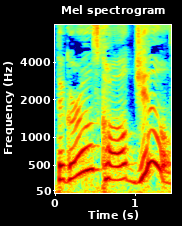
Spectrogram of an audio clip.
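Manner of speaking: high, slow owl hoot for deaf ears; owl calling out. A narrator's reading. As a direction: spell it out in long high hoots. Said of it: "said the owl as loud as it could".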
